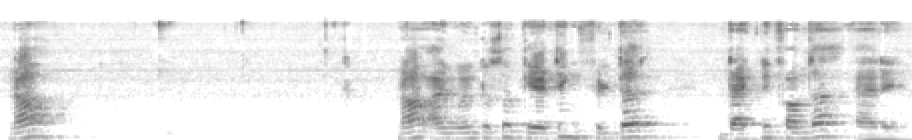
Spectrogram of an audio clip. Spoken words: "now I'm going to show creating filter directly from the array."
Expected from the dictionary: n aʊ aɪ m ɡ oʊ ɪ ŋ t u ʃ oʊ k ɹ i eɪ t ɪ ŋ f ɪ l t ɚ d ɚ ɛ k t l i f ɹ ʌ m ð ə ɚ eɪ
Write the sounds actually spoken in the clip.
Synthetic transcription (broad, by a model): n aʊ aɪ m ɡ oʊ ɪ ŋ t u s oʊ k ɹ i eɪ t ɪ ŋ f ɪ l t ɚ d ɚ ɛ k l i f ɹ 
